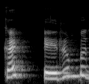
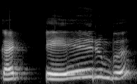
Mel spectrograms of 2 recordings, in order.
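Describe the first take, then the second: First: The e vowel is short. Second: The e vowel is long. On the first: The speaker calls it right. "கட்டெரும்பு தானோ" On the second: The speaker calls it wrong. "கிடையாது"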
